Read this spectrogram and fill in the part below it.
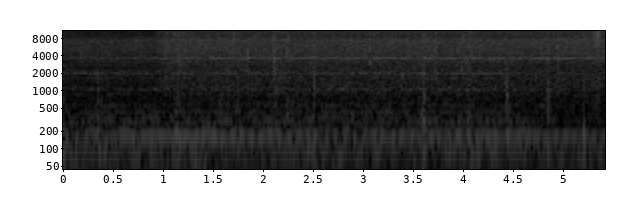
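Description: Footsteps tread over wet ground.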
